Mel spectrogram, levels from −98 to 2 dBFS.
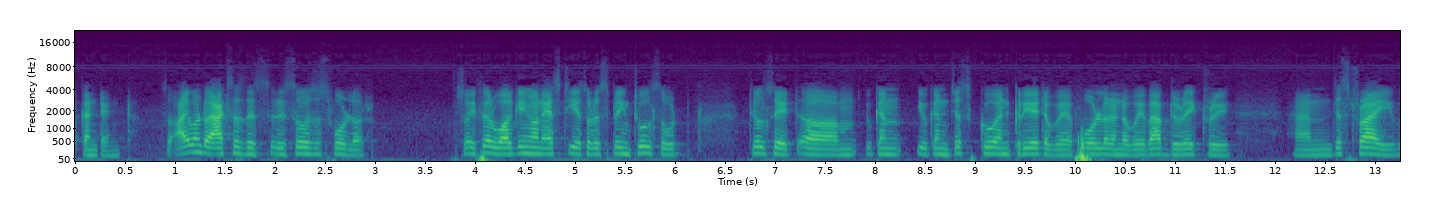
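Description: Nothing stood out as a technical problem on listening.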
